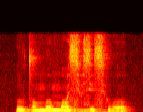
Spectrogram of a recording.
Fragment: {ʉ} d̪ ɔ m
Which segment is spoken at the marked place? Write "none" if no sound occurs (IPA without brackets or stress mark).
u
